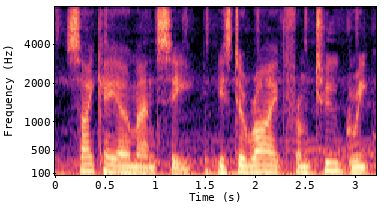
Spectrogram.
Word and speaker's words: psychomancy: The term psychomancy, pronounced psychomancy, is derived from two Greek words.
